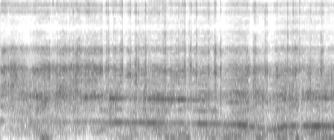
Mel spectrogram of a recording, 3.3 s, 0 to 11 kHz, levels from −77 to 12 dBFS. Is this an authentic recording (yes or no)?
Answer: no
